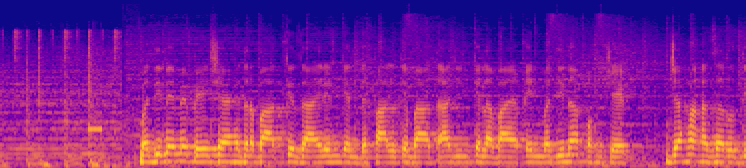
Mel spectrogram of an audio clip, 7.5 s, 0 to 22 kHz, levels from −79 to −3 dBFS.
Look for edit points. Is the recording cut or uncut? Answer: cut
